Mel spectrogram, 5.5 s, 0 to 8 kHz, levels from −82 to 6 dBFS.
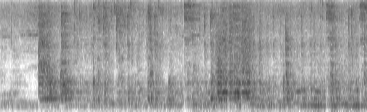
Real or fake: real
